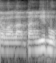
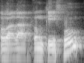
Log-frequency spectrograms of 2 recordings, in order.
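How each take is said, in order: First: The verb's first vowel is an 'a' sound. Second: The verb's first vowel is an 'u' sound. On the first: Believing men, do not marry idolatrous men. The speaker calls it wrong. "Tapi sekali dibaca walantangihu" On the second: Do not marry your daughters to idolatrous men. The speaker calls it right. "harus dibaca bidomit"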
